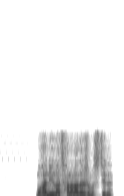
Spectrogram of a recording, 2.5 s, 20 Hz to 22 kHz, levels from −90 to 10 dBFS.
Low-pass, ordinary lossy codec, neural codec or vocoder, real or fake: 7.2 kHz; none; codec, 16 kHz, 0.4 kbps, LongCat-Audio-Codec; fake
